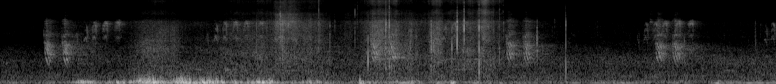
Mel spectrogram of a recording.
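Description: Nothing goes wrong anywhere in this recording; there's no technical fault to point to at any moment.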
